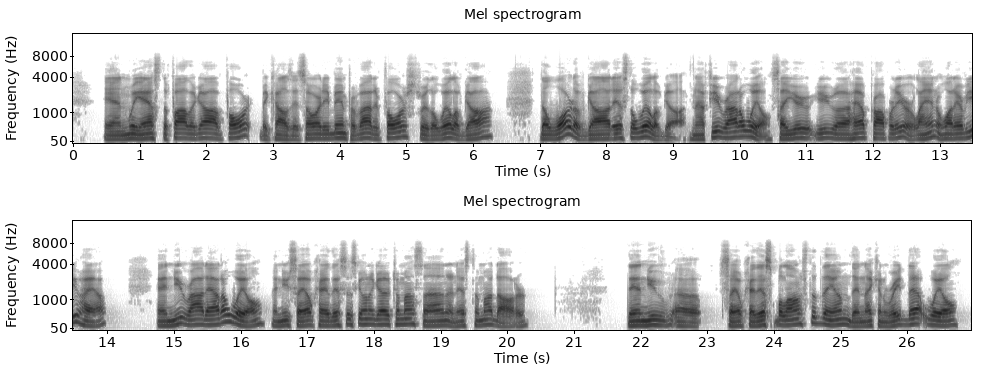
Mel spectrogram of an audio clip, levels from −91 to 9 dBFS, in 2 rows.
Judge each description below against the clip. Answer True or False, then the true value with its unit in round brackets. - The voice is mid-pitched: False (115 Hz)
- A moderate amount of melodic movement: True (3.3 semitones)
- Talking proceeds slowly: False (185 wpm)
